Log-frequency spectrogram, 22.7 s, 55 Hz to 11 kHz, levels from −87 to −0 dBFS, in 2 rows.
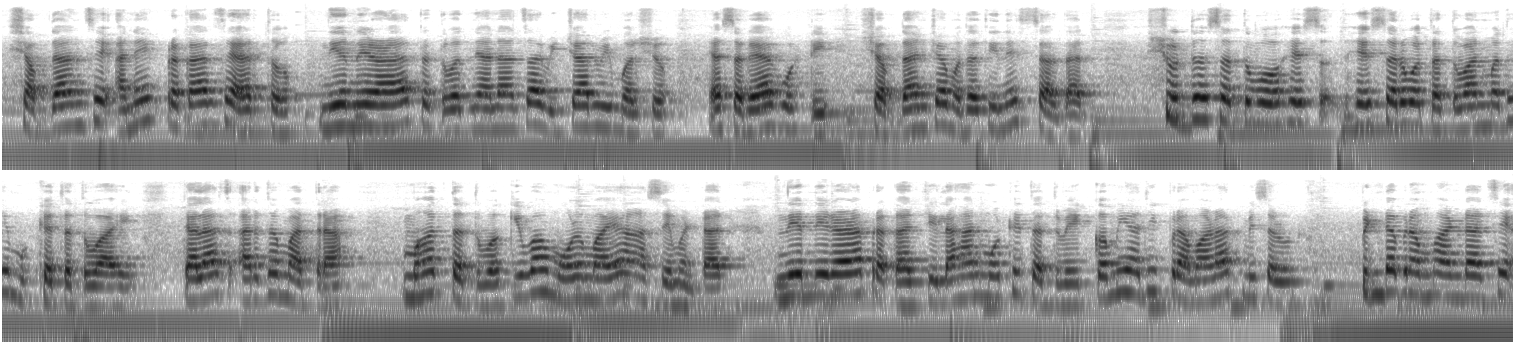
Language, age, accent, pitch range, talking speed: Marathi, 50-69, native, 180-230 Hz, 65 wpm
